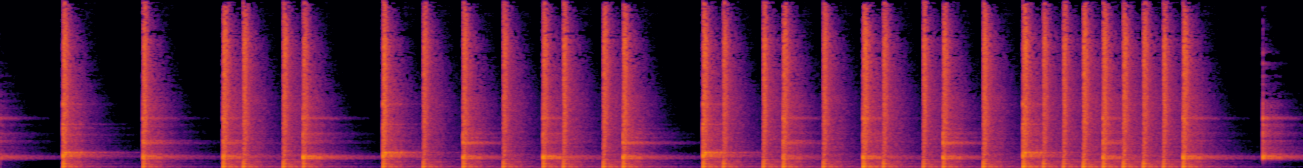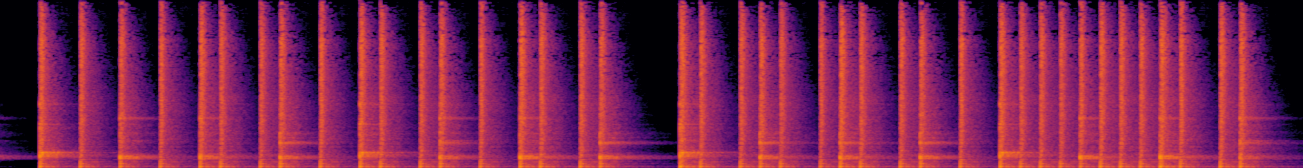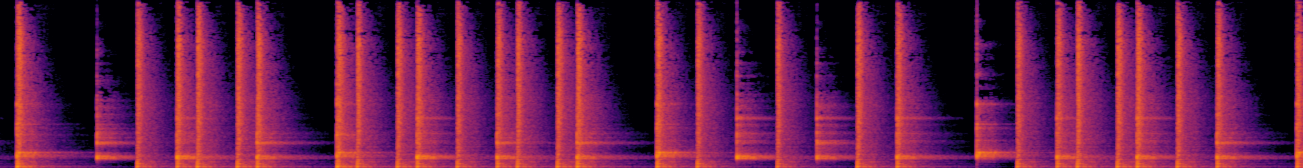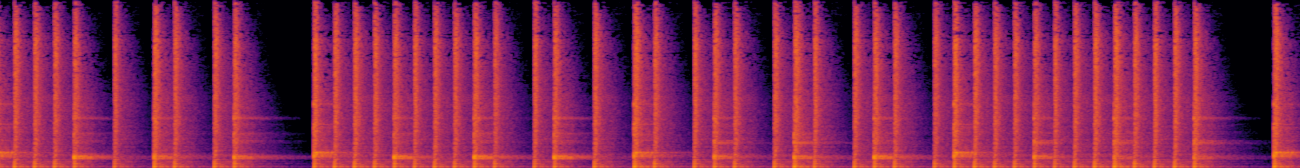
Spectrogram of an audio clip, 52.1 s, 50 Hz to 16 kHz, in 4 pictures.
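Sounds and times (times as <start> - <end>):
drum set: 0.7 - 12.2, 13.4 - 26.6, 27.4 - 35.4, 36.2 - 52.0.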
